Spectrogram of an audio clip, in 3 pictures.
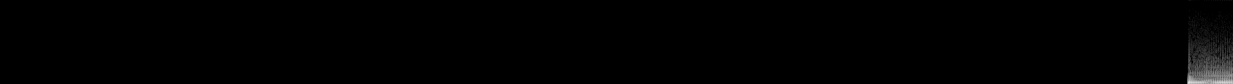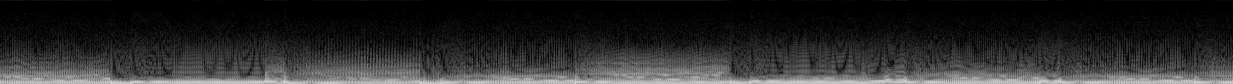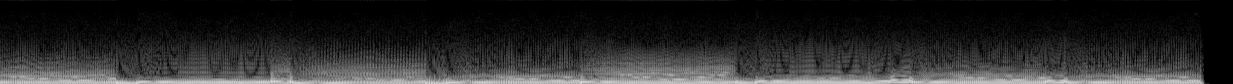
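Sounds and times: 
bass: 11.9s - 36.7s.

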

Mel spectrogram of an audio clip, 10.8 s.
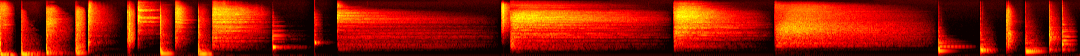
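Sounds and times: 
drum: 0.0s - 2.6s, 5.0s - 10.7s.

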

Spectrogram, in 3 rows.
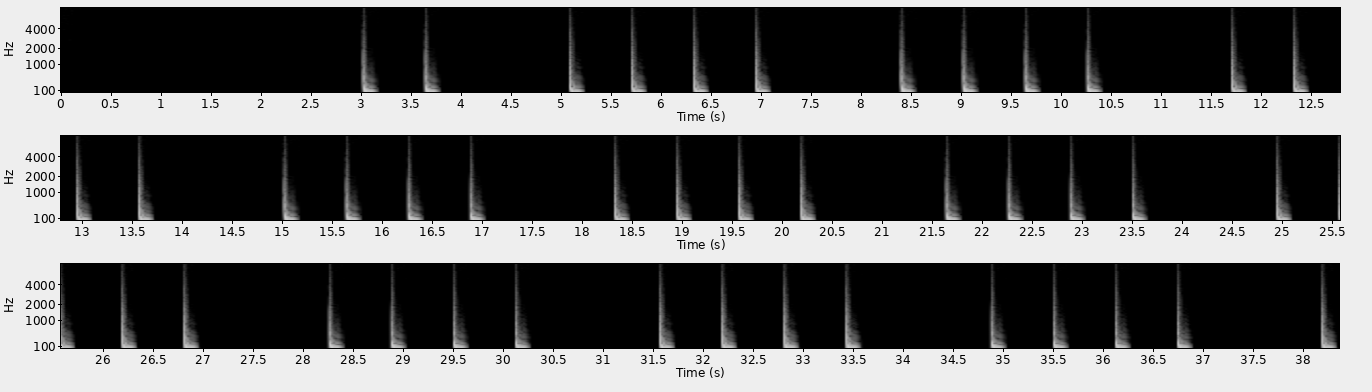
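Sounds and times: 
kick drum: 3.0s - 3.8s, 5.1s - 7.1s, 8.4s - 10.4s, 11.7s - 13.7s, 15.0s - 17.0s, 18.3s - 20.4s, 21.6s - 23.7s, 25.0s - 27.0s, 28.2s - 30.3s, 31.6s - 33.6s, 34.9s - 36.9s, 38.2s - 38.3s.

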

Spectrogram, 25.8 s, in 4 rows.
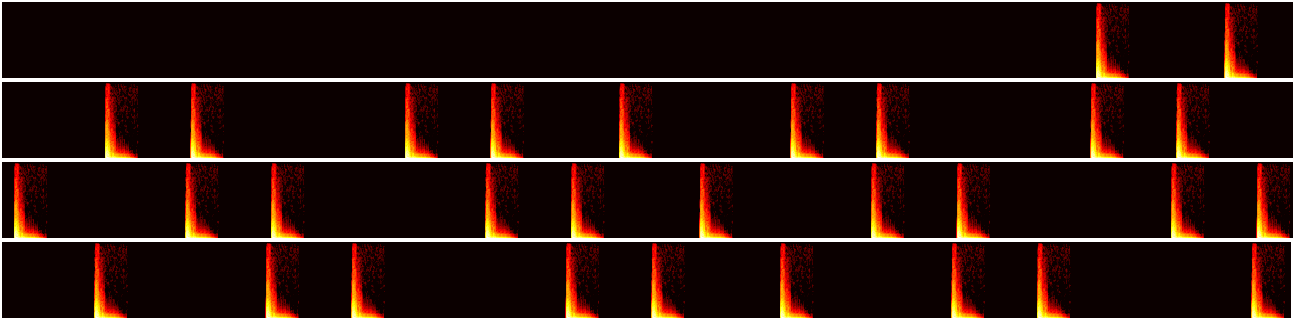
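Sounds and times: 
kick drum: 5.5s - 6.3s, 7.0s - 7.6s, 8.5s - 9.7s, 10.4s - 11.0s, 11.9s - 13.2s, 13.9s - 14.4s, 15.4s - 16.6s, 17.3s - 17.9s, 18.8s - 20.0s, 20.7s - 21.3s, 22.2s - 23.4s, 24.1s - 24.7s, 25.6s - 25.8s.

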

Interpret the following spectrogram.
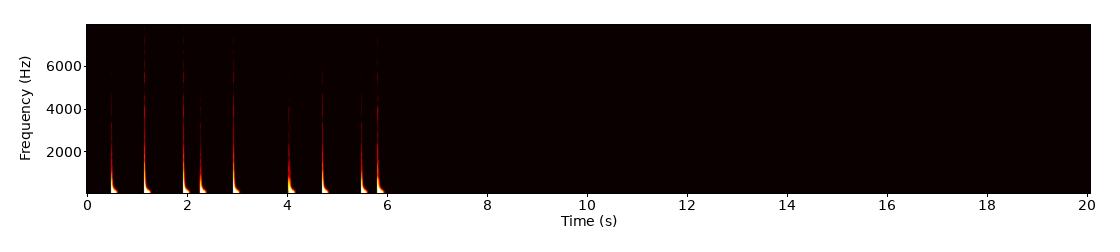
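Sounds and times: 
kick drum: 1.9s - 3.1s, 4.0s - 4.9s, 5.5s - 6.0s.

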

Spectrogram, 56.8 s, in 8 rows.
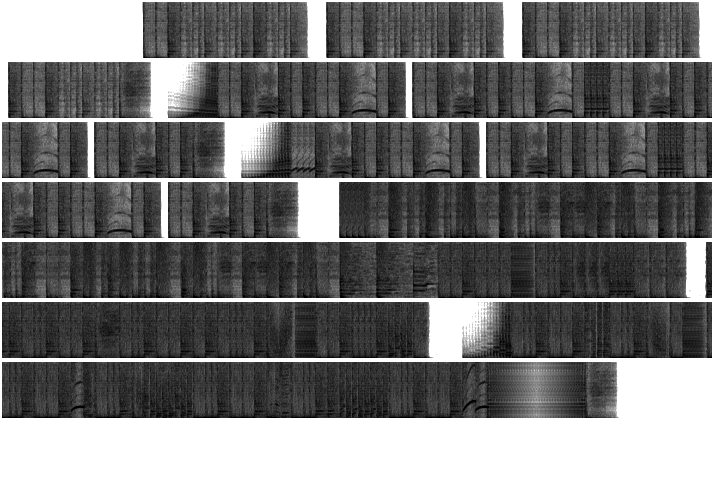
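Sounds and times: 
drums: 1.4s - 8.6s, 9.2s - 16.4s, 17.1s - 39.8s, 40.4s - 47.6s.

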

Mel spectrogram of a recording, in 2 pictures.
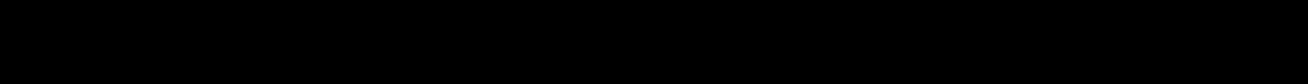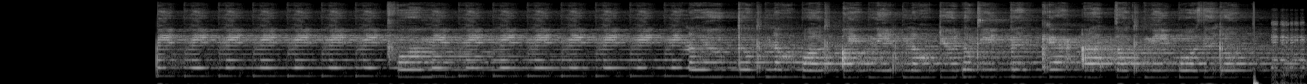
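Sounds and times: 
extra vocals: 14.6s - 26.1s.

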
